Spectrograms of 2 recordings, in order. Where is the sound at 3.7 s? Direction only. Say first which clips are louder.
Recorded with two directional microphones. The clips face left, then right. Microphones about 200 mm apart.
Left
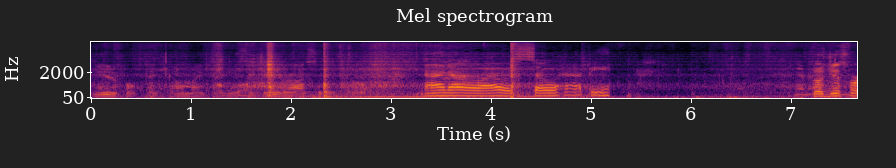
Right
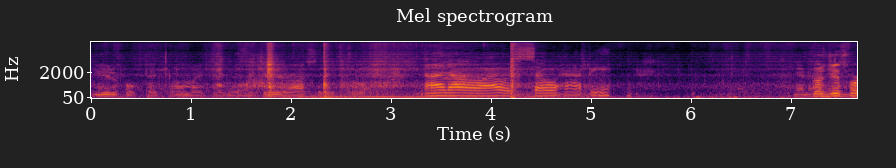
Left 3 dB; 30° left (ahead or behind).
